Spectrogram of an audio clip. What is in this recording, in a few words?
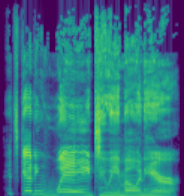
chatter negative; slash; respawn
